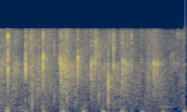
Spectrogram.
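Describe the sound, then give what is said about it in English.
An audience at a public lecture applauds the deputy director with fairly faint, loose clapping in which individual hand claps stand out unevenly. “Where is Mark Bowick? Our deputy director. So thank you, Mark. Applause for Mark.”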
